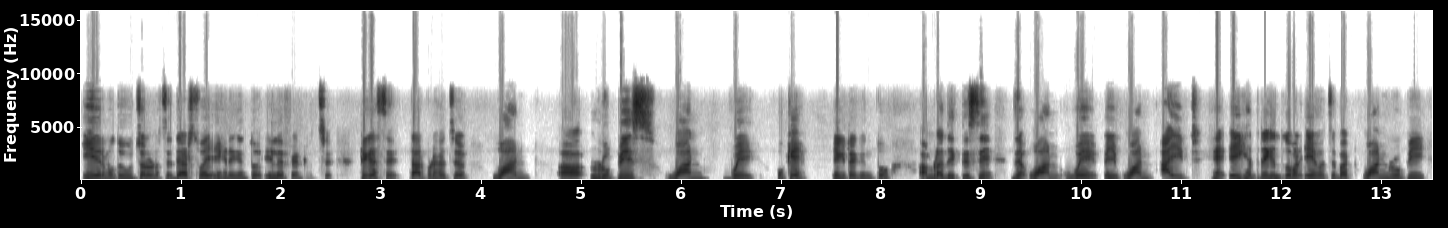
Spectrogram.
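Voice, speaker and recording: A man's voice: high voice, quick pace, no room sound, highs cut off. A man teaching an English grammar lesson, repeating key words and quizzing his students with questions. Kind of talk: classroom lecture.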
